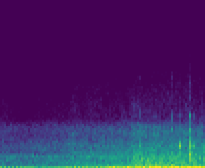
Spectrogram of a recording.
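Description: Low rumble of road traffic on a city street, growing steadily louder, as of a vehicle approaching.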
